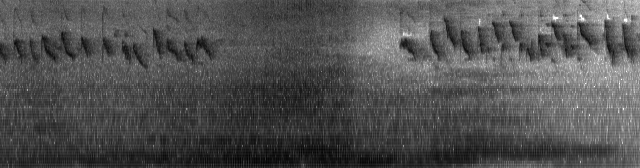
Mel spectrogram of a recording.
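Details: Oriental white-eye from Yogyakarta singing a chatty, distinctive song: rapid series of high, thin rising and falling twitters, broken in the middle by a burst of loud broadband noise like a passing vehicle, then the high twittering resumes.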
